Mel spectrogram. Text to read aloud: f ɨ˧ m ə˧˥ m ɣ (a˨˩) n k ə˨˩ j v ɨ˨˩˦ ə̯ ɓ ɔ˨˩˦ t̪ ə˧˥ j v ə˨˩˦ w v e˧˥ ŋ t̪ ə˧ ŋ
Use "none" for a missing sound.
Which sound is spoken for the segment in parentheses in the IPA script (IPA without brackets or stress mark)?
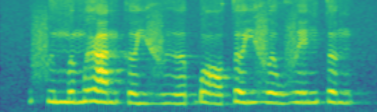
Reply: a˧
